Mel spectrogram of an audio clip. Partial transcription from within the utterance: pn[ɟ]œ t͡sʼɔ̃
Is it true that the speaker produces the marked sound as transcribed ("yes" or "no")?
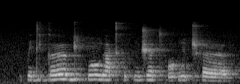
no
